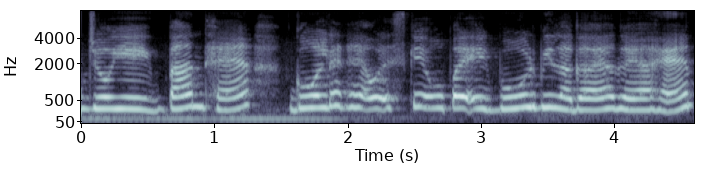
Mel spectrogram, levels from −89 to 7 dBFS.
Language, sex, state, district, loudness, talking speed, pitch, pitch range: Hindi, female, Uttar Pradesh, Lalitpur, -15 LUFS, 195 wpm, 300 Hz, 285-320 Hz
